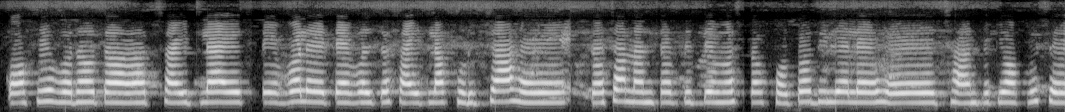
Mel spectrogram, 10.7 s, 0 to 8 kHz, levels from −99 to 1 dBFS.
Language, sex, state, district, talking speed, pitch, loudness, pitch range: Marathi, female, Maharashtra, Chandrapur, 115 wpm, 270 Hz, -17 LUFS, 265-275 Hz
